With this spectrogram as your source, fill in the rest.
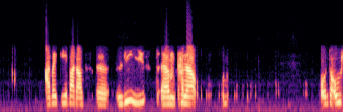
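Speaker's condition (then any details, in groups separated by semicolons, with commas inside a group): Stuttering; joined self-help relatively early, learned through self-help to handle stuttering openly; currently a fairly fluent phase, audible in recording; sometimes gets stuck, takes longer to speak, comes up more when speaking to groups, hardest in English online seminars; prolonged sounds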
